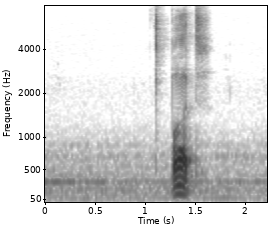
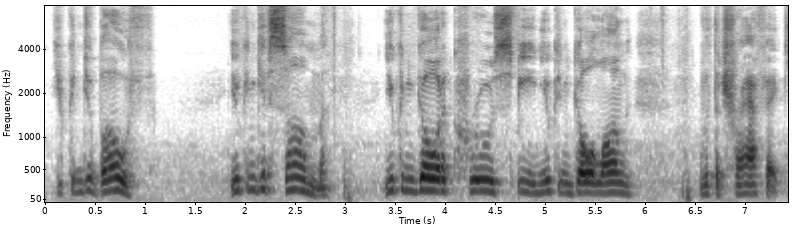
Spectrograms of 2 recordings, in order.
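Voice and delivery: coaxing, tempting voice pitched higher; tempting devil; 7 semitones higher, 3 dB louder than usual. Retold or imitated. The devil luring people toward a loophole, in a mildly higher coaxing voice. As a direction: sell the easy road like a sly tempter. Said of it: "the devil helped me find that loophole ... To say".

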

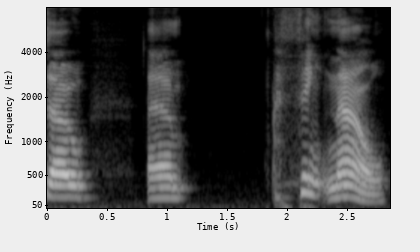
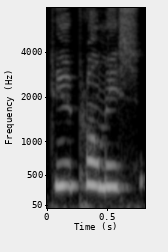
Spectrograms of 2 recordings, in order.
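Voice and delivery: put-on much higher, softer small child asking; little girl; 13 semitones higher, 7 dB quieter than usual. Newt asks Ripley at bedtime, in a high soft kid voice. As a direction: plead timidly like a small girl. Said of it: "and she's like".

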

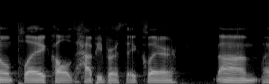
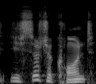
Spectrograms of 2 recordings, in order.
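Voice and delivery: mock British-accented insult; 3 semitones higher than usual. Actor echoing British slang to the host, British accent. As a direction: toss it off like a Brit. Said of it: "more fun to say in a British accent".

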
